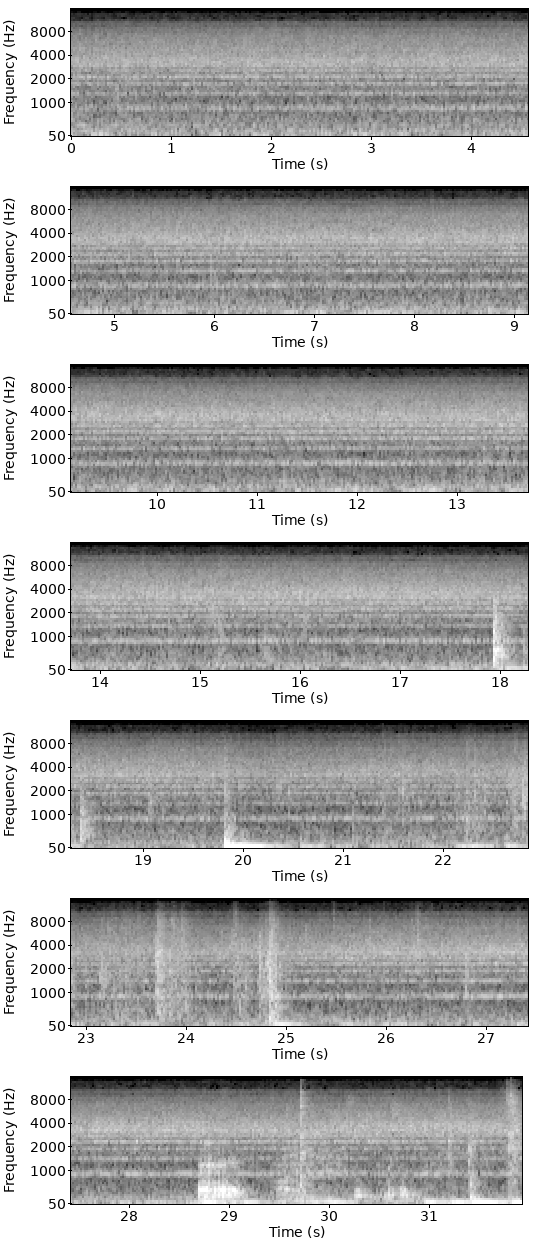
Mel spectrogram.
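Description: Steady hiss of food cooking under the lid of a wok on a gas burner, under quiet background music. A few sharp knocks and one loud thud come about two-thirds of the way through, and another thud comes near the end.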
